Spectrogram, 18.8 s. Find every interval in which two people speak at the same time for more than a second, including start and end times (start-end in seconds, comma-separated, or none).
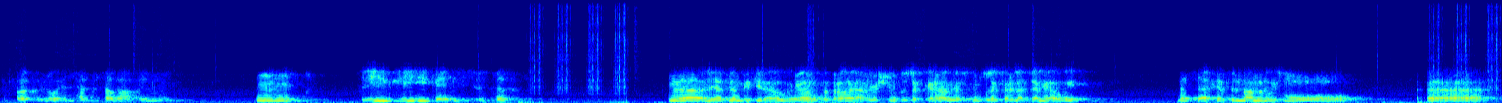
none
